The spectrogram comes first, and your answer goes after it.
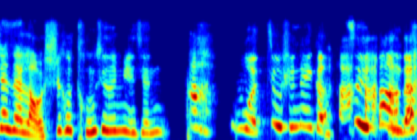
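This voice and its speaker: A woman is speaking. Her pace is moderate. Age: 30s. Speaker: podcast co-host, teacher and entrepreneur. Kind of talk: casual chat.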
